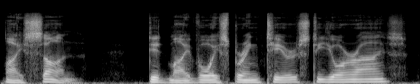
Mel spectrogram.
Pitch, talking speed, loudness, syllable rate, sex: 100 Hz, 145 wpm, -15 LUFS, 3.2 syllables/s, male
